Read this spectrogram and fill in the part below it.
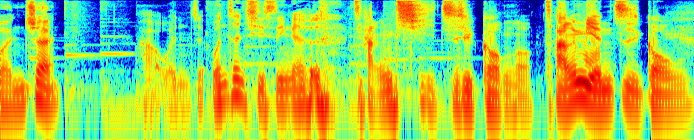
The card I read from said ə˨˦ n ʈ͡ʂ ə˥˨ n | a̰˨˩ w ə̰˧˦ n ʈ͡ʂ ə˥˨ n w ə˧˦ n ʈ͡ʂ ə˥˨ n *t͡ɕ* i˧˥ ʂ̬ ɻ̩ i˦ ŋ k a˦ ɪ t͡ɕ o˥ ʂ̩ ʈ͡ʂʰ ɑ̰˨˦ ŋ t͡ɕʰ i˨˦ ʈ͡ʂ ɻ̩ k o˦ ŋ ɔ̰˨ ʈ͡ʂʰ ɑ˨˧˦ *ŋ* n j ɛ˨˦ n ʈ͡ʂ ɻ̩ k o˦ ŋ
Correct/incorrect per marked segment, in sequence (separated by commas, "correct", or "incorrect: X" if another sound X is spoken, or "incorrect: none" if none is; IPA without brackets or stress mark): incorrect: t͡ɕʰ, correct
